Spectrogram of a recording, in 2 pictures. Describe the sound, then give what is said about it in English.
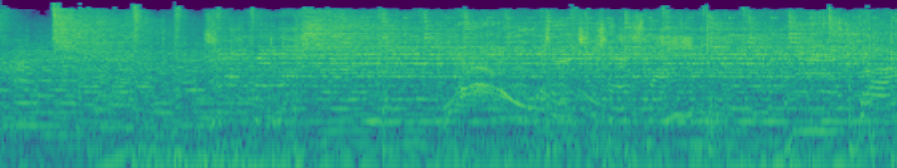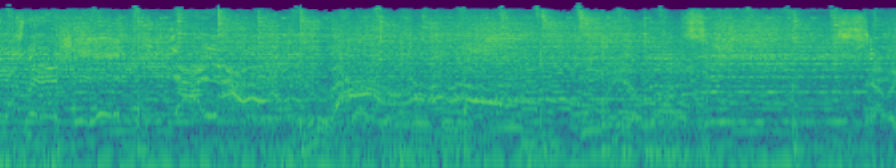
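A loud, dense rock song with a drummer pounding the bell of the ride cymbal in a steady, insistent pattern over heavy guitars and a strained, shouted vocal. “knocking the shit out of the belt with his ride once again.”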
